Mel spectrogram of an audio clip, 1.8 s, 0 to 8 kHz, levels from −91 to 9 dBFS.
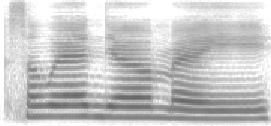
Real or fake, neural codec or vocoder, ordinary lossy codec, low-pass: fake; codec, 16 kHz, 0.5 kbps, FunCodec, trained on Chinese and English, 25 frames a second; none; none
